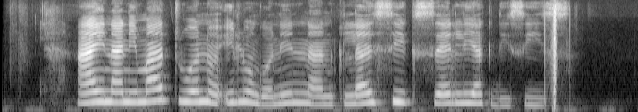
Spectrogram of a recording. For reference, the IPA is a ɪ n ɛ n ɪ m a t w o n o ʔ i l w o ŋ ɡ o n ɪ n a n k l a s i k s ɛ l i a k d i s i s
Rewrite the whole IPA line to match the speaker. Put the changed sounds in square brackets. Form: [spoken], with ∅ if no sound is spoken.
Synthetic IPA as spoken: a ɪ n [a] n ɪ m a t w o n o ʔ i l w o ŋ ɡ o n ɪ n a n k l a s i k s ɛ l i a k d i s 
